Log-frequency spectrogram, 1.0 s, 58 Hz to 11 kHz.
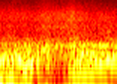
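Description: A Toyota GT86 fitted with a Remus exhaust and carbon intake revs hard up close, a loud, sustained engine roar that swells and holds for a moment.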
